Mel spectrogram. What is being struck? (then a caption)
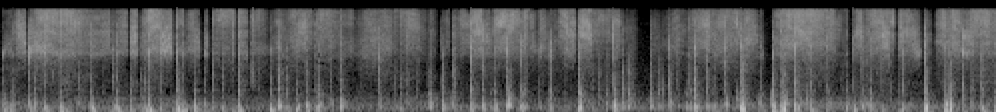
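Thick paper book. A thick paper book is tapped with the fingertips on its cover and along its edges in a quick, steady stream of light taps. Each tap is a soft, dull knock over a bright, papery rustle. The top and bottom edges sound different from each other even though the thickness and material are the same.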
